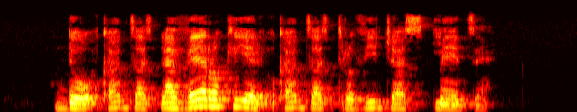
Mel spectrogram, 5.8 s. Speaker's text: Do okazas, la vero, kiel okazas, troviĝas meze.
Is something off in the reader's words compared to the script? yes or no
no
